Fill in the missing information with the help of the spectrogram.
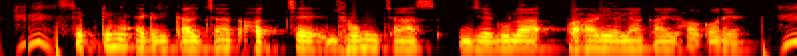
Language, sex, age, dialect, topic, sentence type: Bengali, male, 18-24, Jharkhandi, agriculture, statement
